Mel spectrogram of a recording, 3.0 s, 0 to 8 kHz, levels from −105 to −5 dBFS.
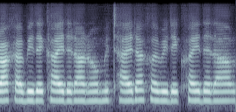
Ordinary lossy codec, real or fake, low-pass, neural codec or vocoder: none; fake; 7.2 kHz; codec, 16 kHz, 0.2 kbps, FocalCodec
